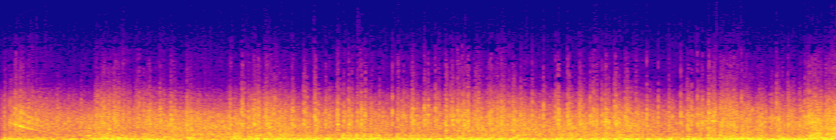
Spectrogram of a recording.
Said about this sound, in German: Gegen uns stehen neue Reserven der Sowjets, die hier vor Moskau mit schweren und schwersten Waffen bestens ausgerüstet sind. Ein mörderisches Feuer empfängt uns. Artillerie, Pack, Plack, Granatwerfer und MG von drei Seiten.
